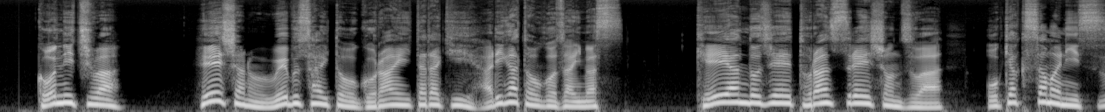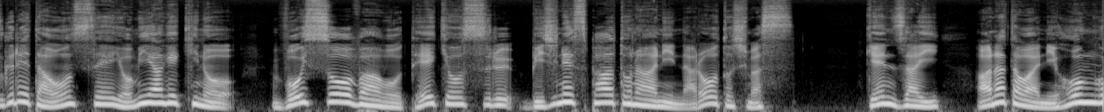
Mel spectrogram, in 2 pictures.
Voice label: japanese male

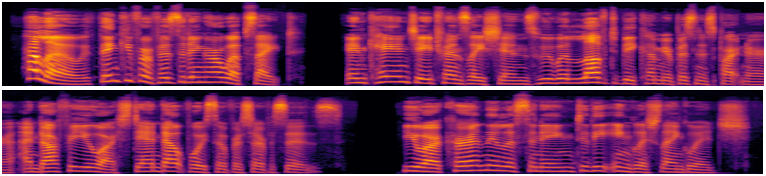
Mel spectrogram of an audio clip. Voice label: english female

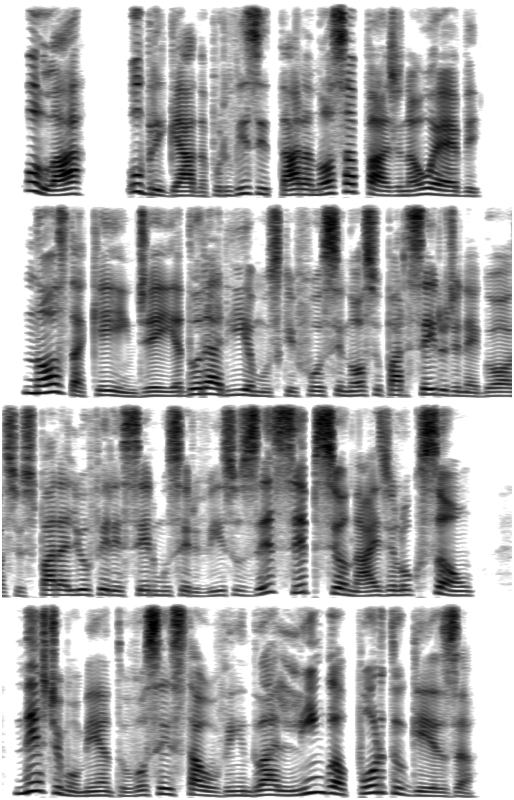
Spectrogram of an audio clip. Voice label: portuguese female

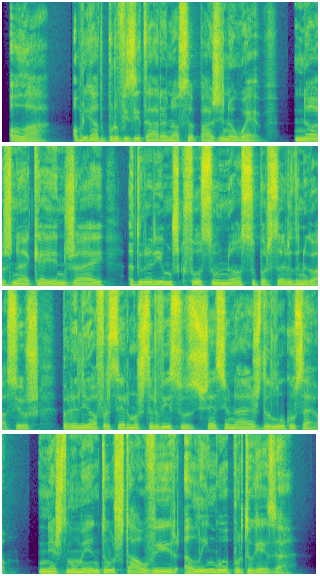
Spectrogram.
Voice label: portuguese male

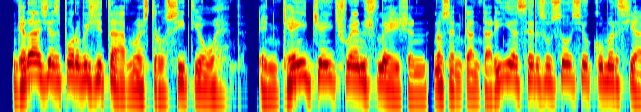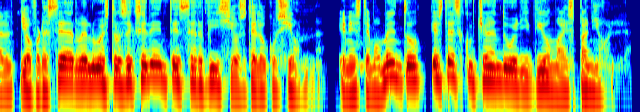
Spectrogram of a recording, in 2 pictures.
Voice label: spanish male

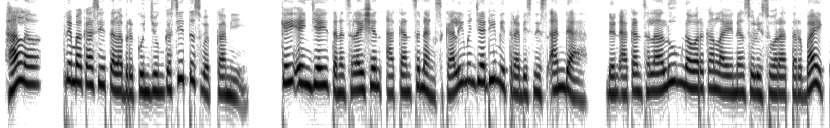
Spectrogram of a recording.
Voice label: indonesian female

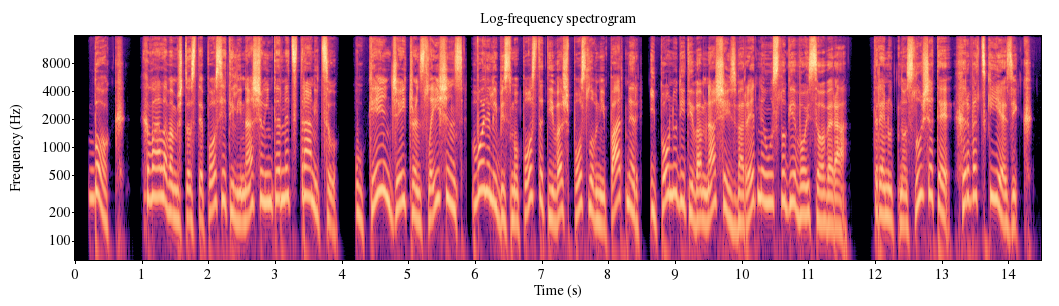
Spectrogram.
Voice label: croatian female

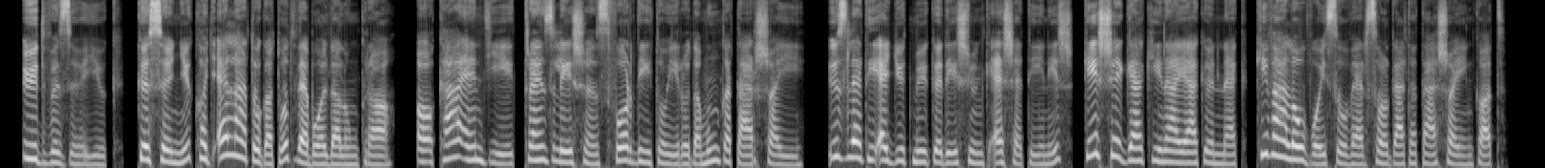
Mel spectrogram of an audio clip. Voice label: hungarian female

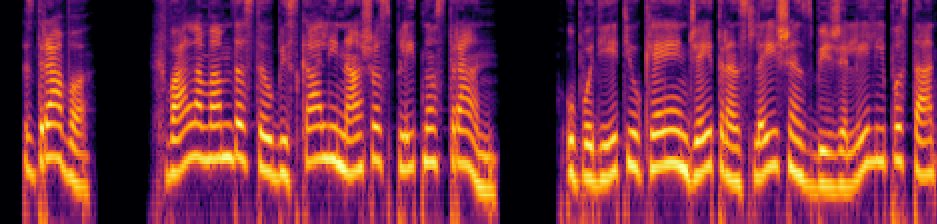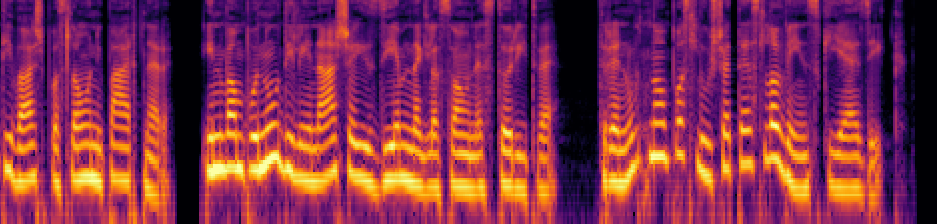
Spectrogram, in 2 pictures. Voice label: slovenian female

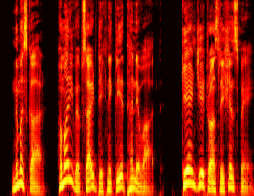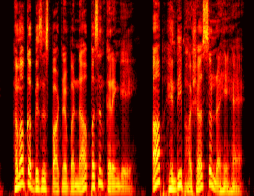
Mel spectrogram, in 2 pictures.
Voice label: hindi male

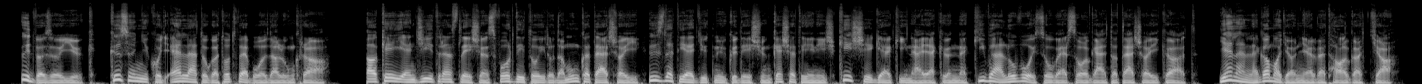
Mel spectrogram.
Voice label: hungarian male

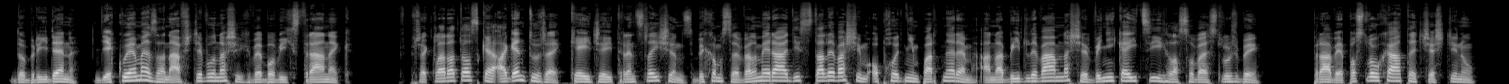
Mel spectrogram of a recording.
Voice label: czech male

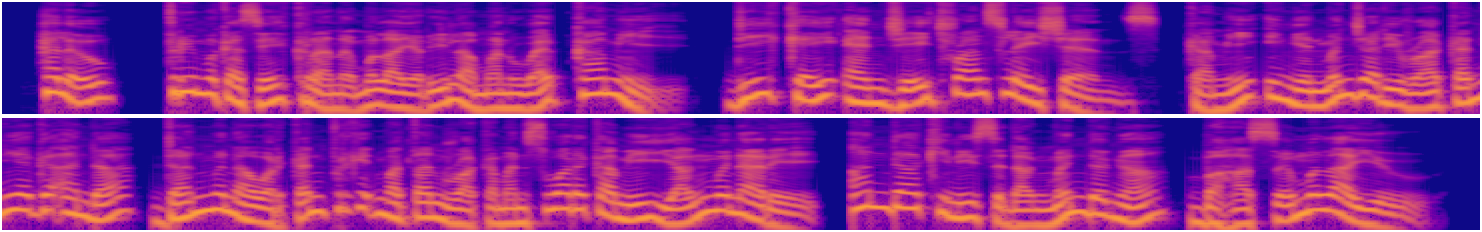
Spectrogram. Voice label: malay male

